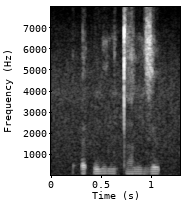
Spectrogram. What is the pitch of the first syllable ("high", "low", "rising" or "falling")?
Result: low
